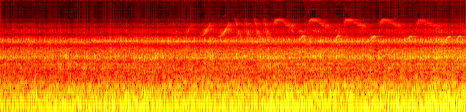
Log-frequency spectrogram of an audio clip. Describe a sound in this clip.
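An engine rumbles steadily.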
